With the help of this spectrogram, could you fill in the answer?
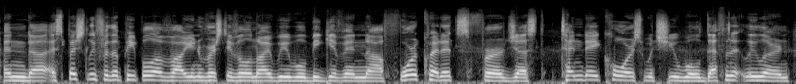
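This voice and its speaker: A man student giving an upbeat testimonial outdoors into a handheld mic, talking in quick bursts. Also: high-pitched, fairly even intonation, a little hiss or hum. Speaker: exchange student.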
